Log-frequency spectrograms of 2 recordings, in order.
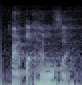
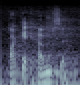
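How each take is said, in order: No difference in how they are said.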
